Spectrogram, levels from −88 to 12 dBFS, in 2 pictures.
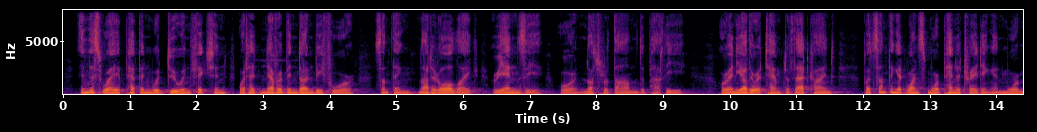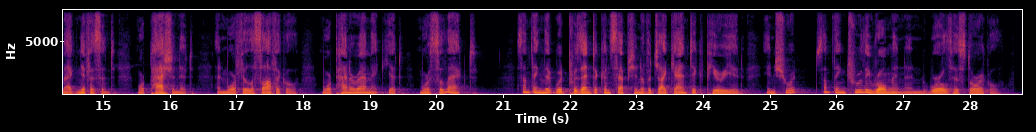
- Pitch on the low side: Yes, low, 125 Hz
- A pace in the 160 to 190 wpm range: No, average, 145 wpm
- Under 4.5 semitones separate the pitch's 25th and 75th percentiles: No, average, 5.2 semitones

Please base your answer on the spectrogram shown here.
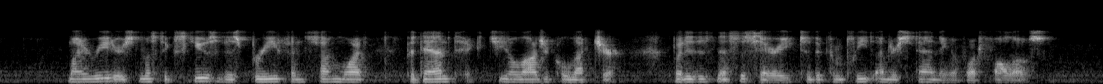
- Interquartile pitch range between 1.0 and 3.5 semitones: Yes, narrow, 2.5 semitones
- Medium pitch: No, low, 120 Hz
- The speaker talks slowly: Yes, slow, 120 wpm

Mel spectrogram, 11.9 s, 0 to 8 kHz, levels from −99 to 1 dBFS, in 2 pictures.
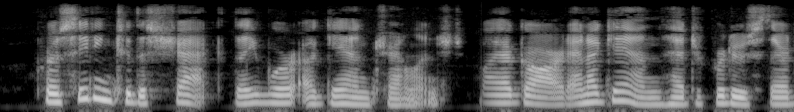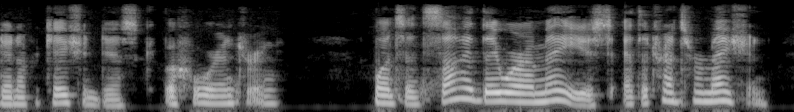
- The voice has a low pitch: No, medium, 160 Hz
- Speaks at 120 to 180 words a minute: Yes, average, 145 wpm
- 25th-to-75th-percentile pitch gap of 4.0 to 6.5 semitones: Yes, average, 4.7 semitones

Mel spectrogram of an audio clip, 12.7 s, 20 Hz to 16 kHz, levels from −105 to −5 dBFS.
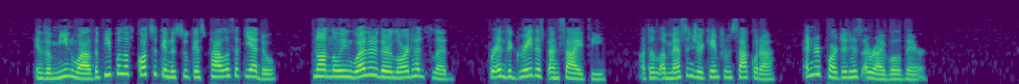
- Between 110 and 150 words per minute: No, average, 165 wpm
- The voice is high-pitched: Yes, high, 235 Hz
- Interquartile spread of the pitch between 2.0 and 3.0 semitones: No, average, 4.9 semitones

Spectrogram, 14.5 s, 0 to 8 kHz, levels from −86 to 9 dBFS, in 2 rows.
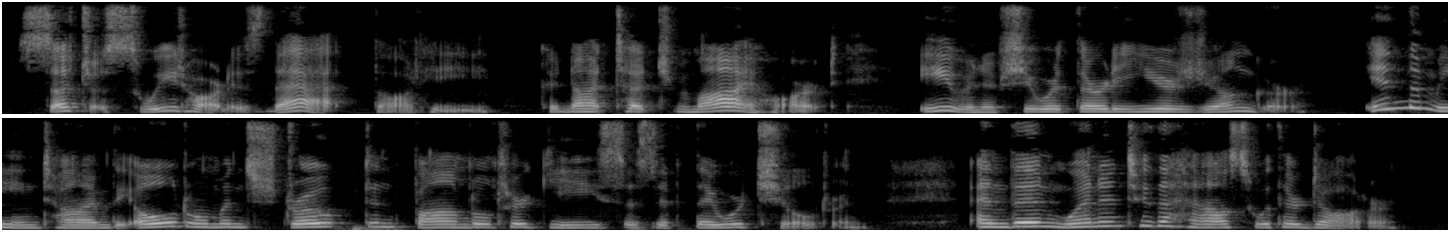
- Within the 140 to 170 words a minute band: No, average, 185 wpm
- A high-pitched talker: Yes, high, 220 Hz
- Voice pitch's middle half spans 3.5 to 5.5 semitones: Yes, average, 4.4 semitones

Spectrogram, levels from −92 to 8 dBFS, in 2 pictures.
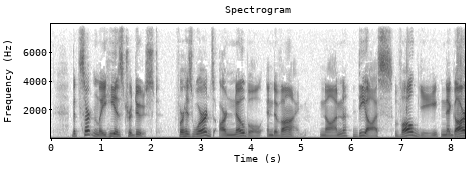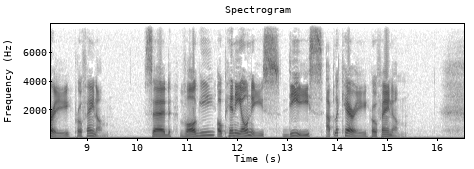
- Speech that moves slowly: Yes, slow, 85 wpm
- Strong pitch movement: Yes, wide, 7.0 semitones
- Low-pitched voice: Yes, low, 130 Hz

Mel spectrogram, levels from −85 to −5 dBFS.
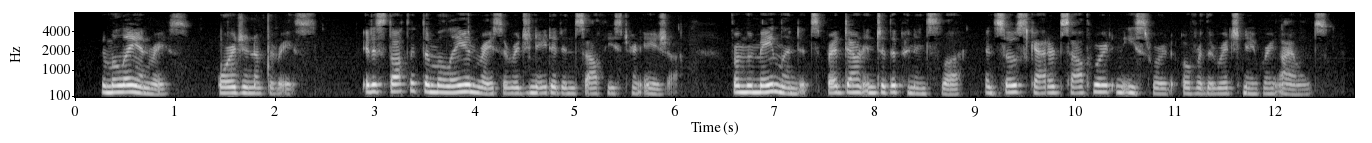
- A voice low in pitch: No, high, 210 Hz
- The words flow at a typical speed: Yes, average, 185 wpm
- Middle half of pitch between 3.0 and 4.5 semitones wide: Yes, average, 3.6 semitones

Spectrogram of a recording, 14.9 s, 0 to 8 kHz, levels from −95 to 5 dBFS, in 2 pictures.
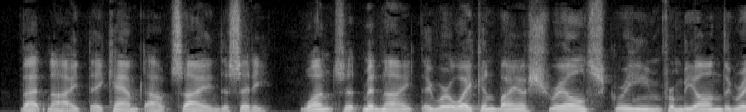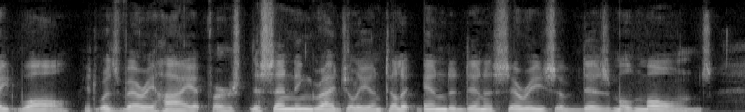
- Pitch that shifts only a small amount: Yes, narrow, 2.2 semitones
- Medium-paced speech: Yes, average, 155 wpm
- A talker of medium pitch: No, low, 105 Hz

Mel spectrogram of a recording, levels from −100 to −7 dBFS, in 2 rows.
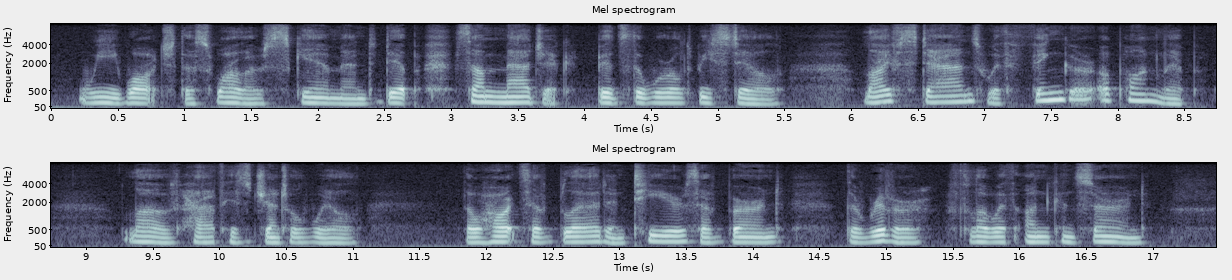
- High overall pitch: No, medium, 140 Hz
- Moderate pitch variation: No, narrow, 2.3 semitones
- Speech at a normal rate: No, slow, 110 wpm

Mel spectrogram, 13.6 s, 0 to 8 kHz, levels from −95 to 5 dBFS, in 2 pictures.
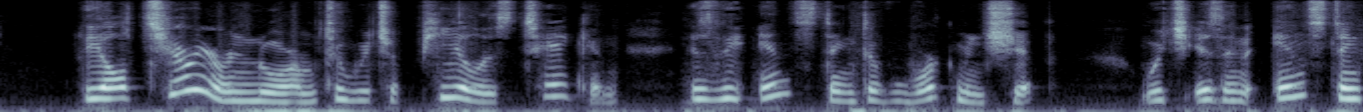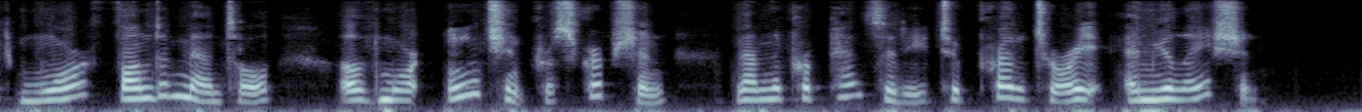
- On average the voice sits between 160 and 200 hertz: No, high, 245 Hz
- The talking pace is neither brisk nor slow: No, slow, 130 wpm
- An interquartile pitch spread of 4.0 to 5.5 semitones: Yes, average, 5.0 semitones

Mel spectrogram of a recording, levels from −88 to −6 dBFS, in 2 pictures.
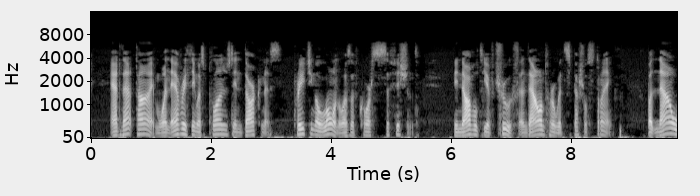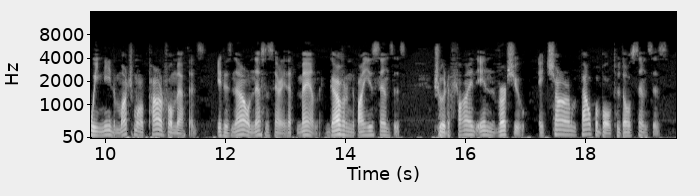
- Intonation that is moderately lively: Yes, average, 4.8 semitones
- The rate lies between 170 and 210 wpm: No, average, 160 wpm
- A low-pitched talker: Yes, low, 115 Hz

